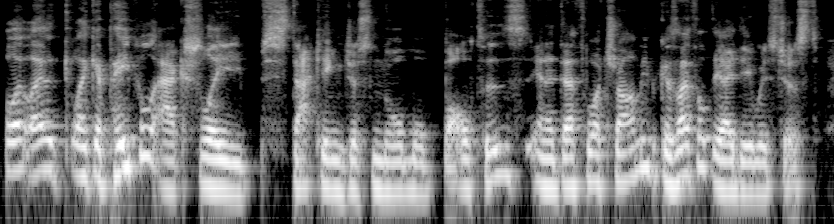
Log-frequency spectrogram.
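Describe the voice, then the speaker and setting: This man co-hosts a podcast, chatting casually in a mid-range, slightly mellow voice that is expressive and brisk. He rambles, packs his speech with "like" and "you know," and swears freely.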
